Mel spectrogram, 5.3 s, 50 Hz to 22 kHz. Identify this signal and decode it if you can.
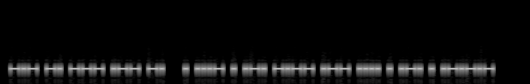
Morse code, heard as a keyed tone, about 37 wpm, 700 Hz. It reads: KNOWN EVERYWHERE.
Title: Sentences from Top 1600 Words 40wpm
